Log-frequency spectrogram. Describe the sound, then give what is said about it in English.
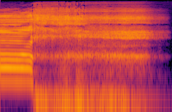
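A brief bright tone cuts off into a long, loud, rasping snore with a rough low rumble, heard alone and fading away toward the end. “Is that snoring or was that applause?”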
